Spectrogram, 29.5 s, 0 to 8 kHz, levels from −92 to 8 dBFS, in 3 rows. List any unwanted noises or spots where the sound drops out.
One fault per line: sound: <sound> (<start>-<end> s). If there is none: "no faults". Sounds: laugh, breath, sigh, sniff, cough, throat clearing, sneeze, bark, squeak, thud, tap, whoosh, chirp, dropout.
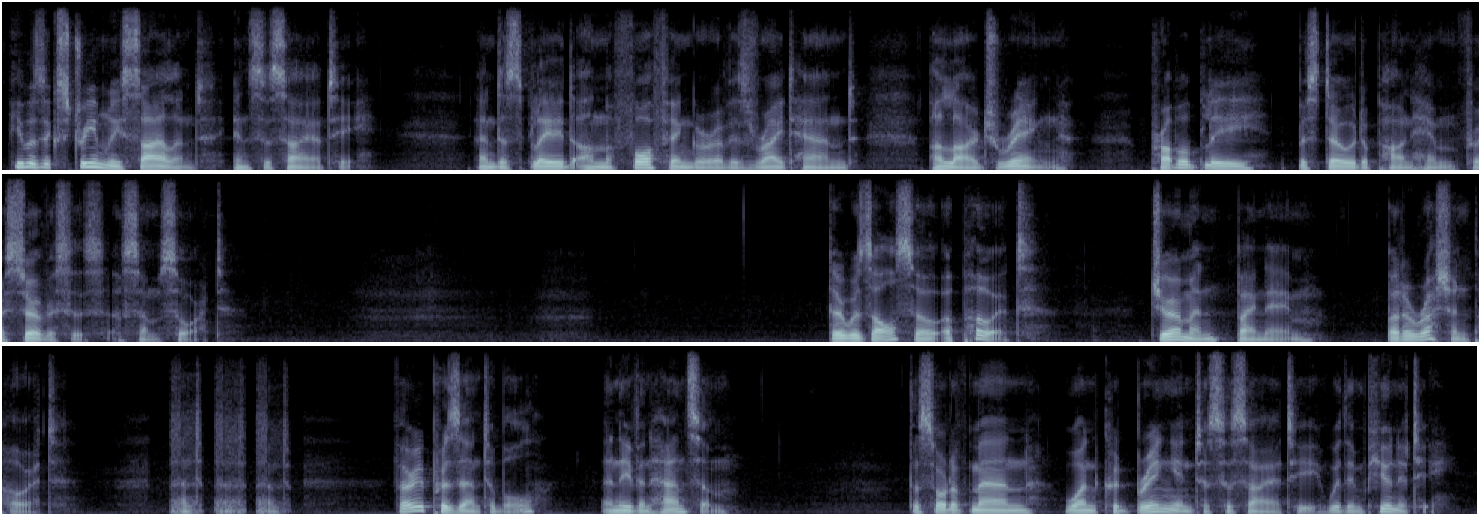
sound: laugh (20.8-21.6 s)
